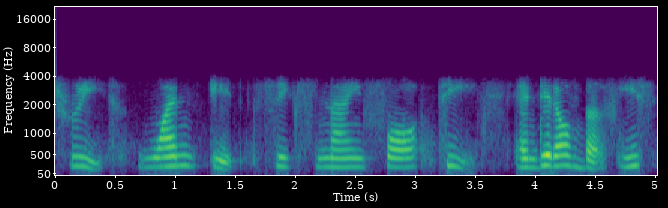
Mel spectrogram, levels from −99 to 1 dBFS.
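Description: Throughout, the speech carries G.729 codec damage: the band runs only from 200 Hz to 3.4 kHz, and the sound is plainly rough and synthetic, which fits an 8 kbit/s G.729A stream rebuilding speech from a filter, pitch predictor and sparse pulses.

At 1.70 to 1.74 s, VoIP packet loss concealed by the speech codec briefly stretches the last sound out, matching about 30 ms lost, or one packet. At 3.40 to 3.50 s a longer gap, about 90 ms, or three packets, is extrapolated and faded, leaving weakened, distorted sound.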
